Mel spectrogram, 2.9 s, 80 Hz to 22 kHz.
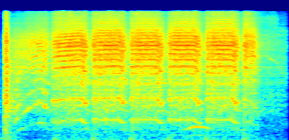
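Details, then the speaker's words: BMW F30 340i B58 engine (600HP build) smoking oil, compression test: starter cranking with even pulses about 2.5 per second, no weak or skipped strokes; readings 200-220, compression solid. "220, Holding. 200. Oh yeah, that's solid. 200."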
